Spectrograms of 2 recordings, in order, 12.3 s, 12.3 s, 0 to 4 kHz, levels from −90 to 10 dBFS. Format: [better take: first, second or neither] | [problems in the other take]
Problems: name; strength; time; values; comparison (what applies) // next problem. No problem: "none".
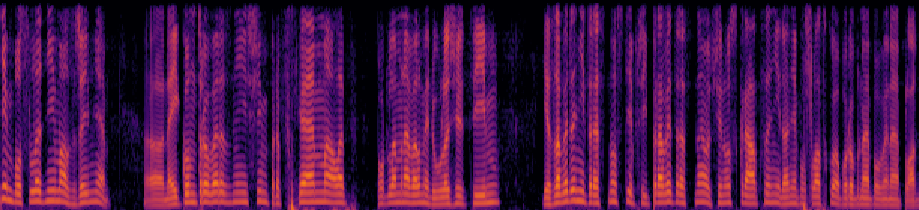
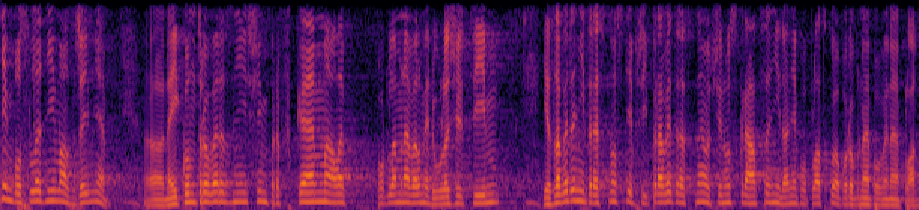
second | noise reduction (neural separator model SepFormer WHAM!)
